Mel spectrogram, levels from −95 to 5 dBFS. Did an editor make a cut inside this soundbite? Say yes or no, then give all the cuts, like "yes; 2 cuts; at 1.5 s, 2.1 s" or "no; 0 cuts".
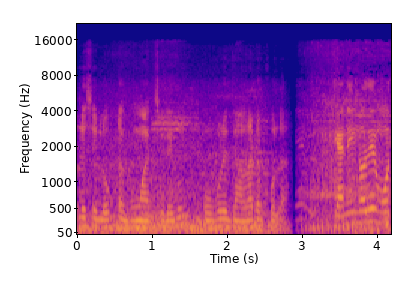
yes; 1 cut; at 3.2 s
